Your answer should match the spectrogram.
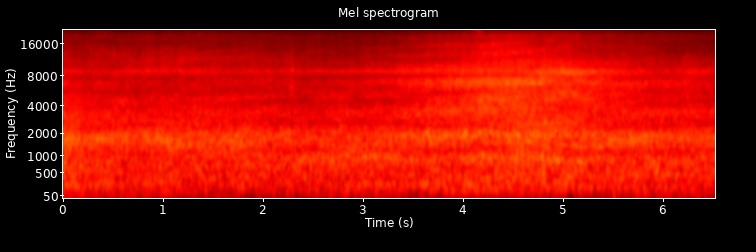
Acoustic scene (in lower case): street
